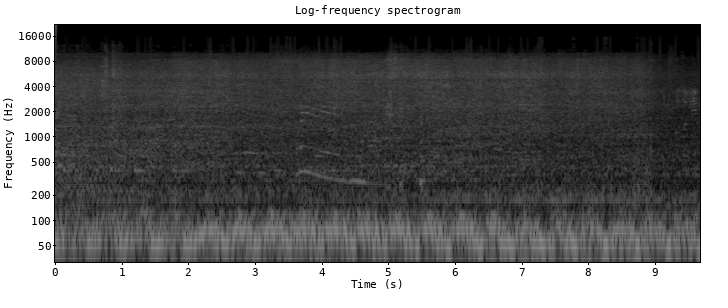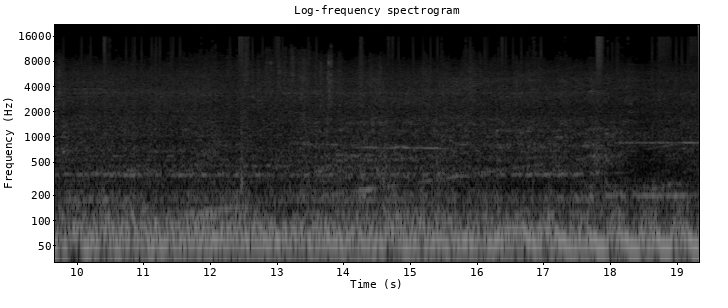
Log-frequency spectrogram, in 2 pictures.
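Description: A steady low rumble with faint, indistinct voices over it; the higher hiss above it drops away about halfway through.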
